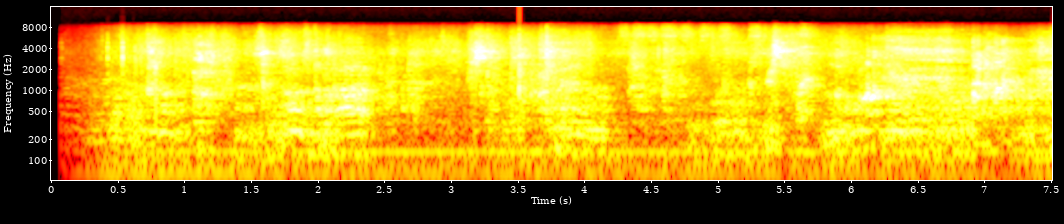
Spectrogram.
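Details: Several Boxer dogs at home on a Sunday, worked up into rough play, give a steady run of harsh, breathy growls and snarls that barely pause, with scuffling and thumps underneath.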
